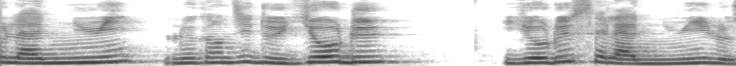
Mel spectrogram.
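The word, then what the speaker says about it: 夜: nuit, le kanji de yoru. Yoru, c'est la nuit, le soir, la nuit. Là, dans ce contexte-là, il se prononce yo, tout court.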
